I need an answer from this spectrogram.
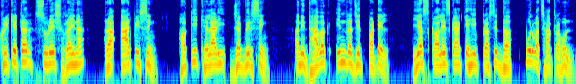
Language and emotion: Nepali, neutral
